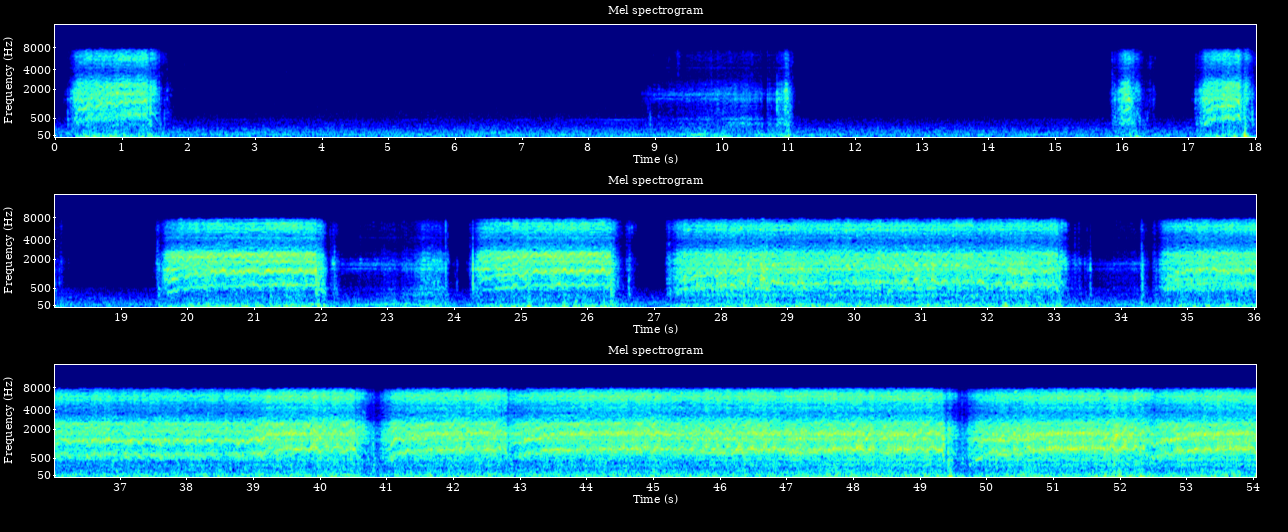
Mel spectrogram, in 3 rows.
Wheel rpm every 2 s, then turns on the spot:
70, 0, 0, 0, 0, 0, 0, 0, 30, 30, 140, 30, 120, 70, 160, 160, 100, 90, 160, 190, 170, 210, 220, 220, 180, 210, 220.
22-24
